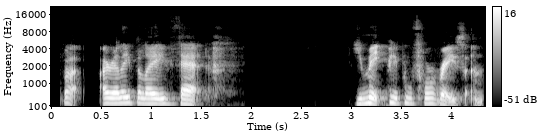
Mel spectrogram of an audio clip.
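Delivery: emotional, crying, tearful. Speaker thanks the Airbnb family that took them in, getting emotional, crying. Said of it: "I'm getting emotional".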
